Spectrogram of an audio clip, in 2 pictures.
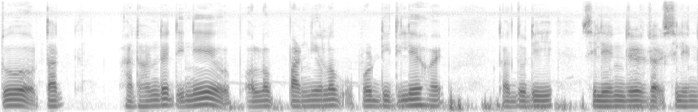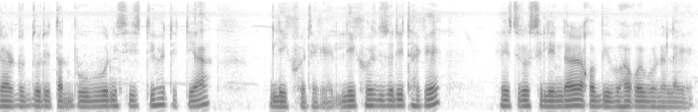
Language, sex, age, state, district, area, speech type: Assamese, male, 18-30, Assam, Dibrugarh, rural, spontaneous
